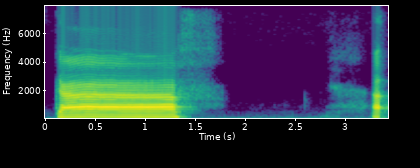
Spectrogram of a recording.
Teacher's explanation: শেষে কিন্তু কফ, শেষে ফা আছে, এজন্য আমরা ঠিক শেষের জায়গাটিতে এসে দাঁত দিয়ে আমরা নিচের ঠোঁটকে স্পর্শ করছি,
